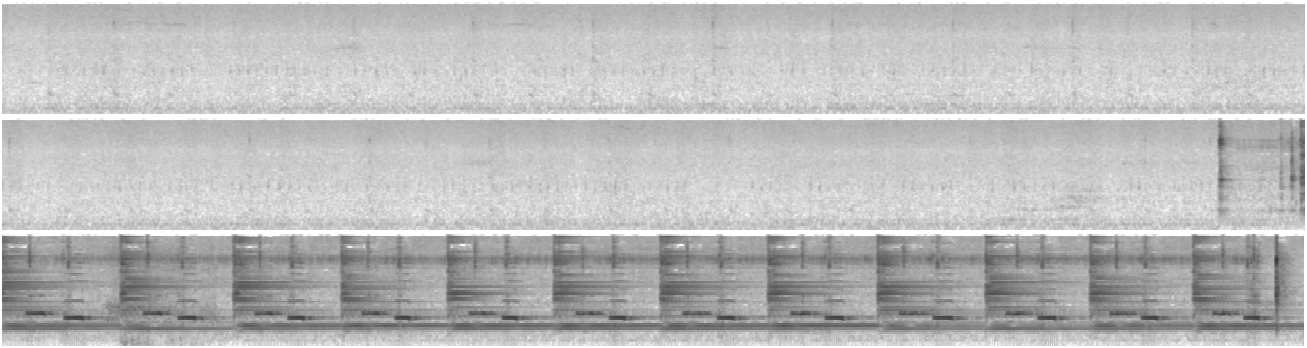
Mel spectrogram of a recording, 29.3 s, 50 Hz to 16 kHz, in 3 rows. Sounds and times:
Tick-tock: 2.0 - 14.5, 18.9 - 29.3
Alarm clock: 19.5 - 29.3.

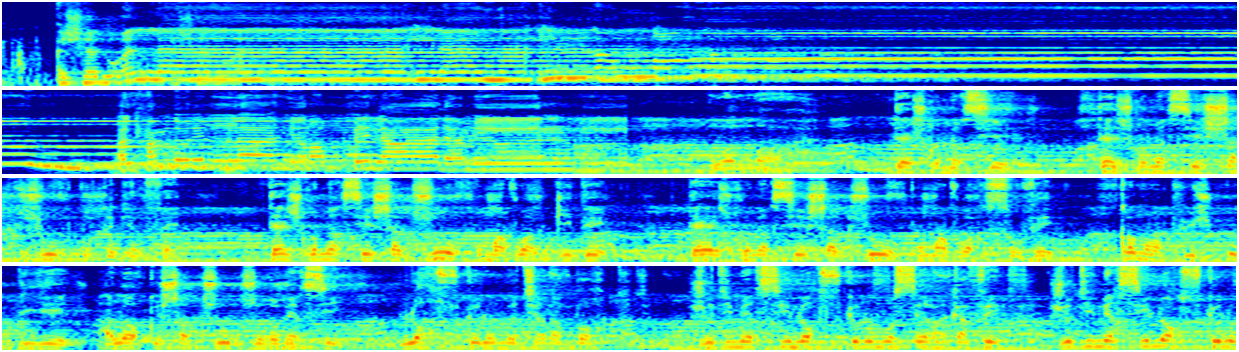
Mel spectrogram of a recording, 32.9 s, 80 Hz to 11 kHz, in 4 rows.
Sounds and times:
Music: 0.0 - 32.9
Speech: 12.9 - 17.6, 18.2 - 32.9.

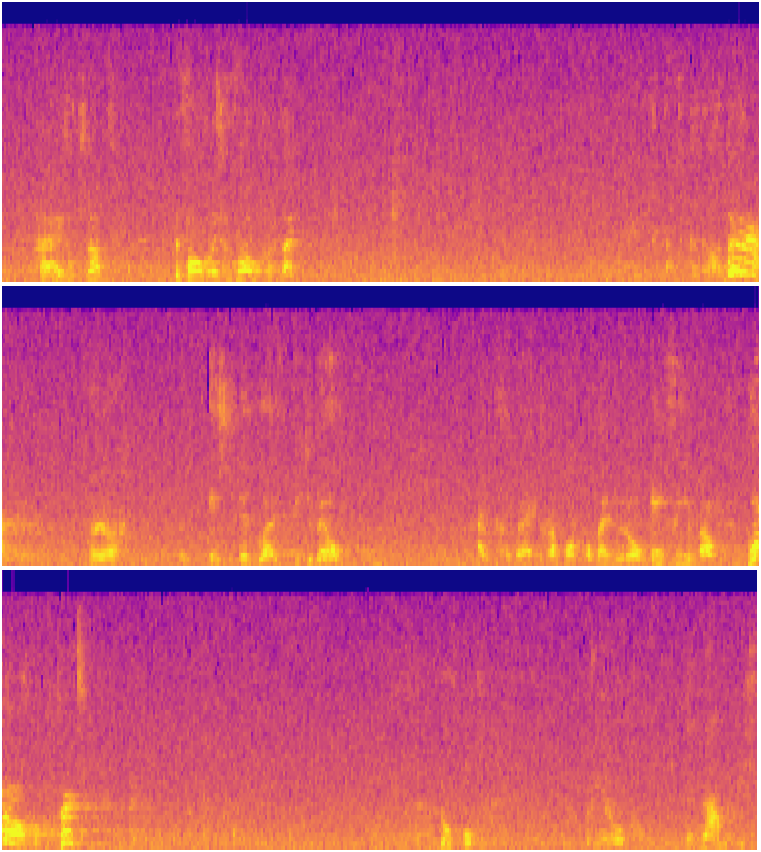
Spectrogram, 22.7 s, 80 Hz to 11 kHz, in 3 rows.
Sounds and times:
Speech: 12.3 - 16.6.

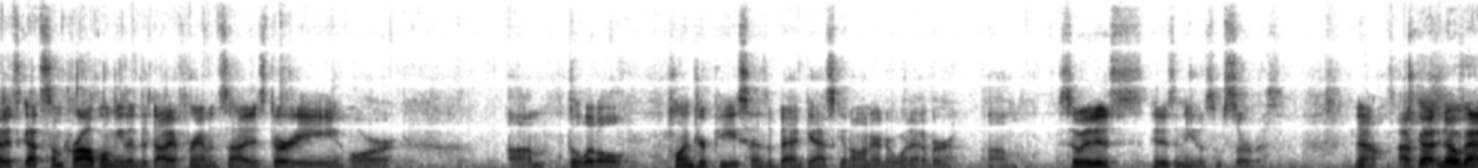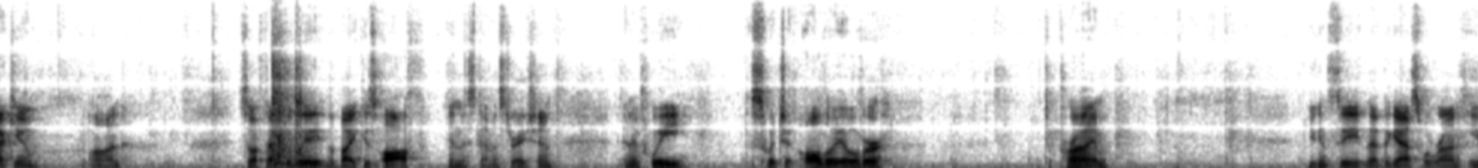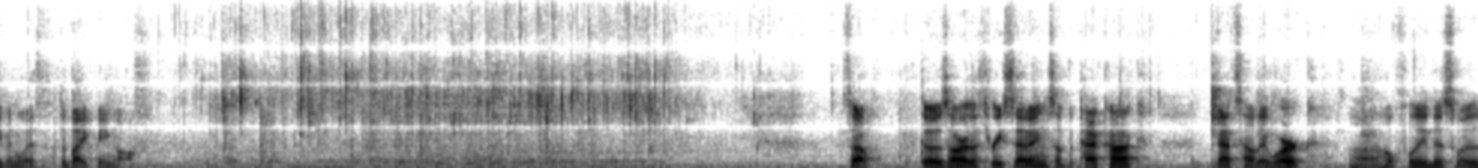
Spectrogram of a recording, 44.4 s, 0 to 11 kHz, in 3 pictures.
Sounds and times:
Water: 31.3 - 37.2.

